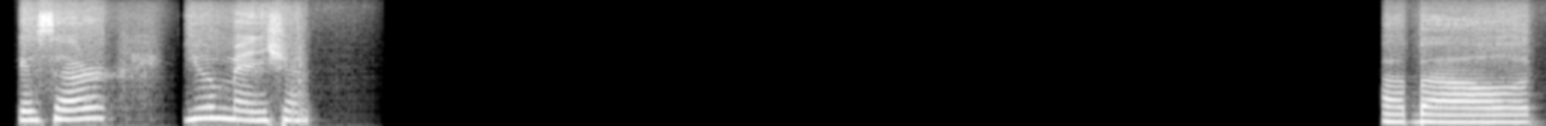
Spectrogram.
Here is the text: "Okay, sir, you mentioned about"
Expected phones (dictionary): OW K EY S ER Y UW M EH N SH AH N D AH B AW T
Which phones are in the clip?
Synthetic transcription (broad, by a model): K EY S ER Y UW M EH N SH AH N AH B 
